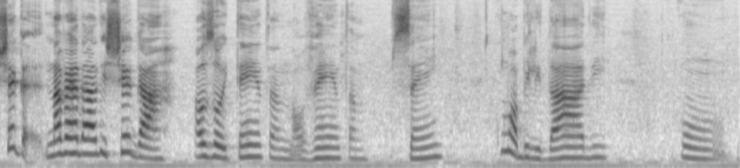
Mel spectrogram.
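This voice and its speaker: A woman speaks at a very slow pace with long, frequent pauses, and audible room echo surrounds her voice. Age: 70s. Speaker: retired pediatric intensive care doctor. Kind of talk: podcast interview.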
